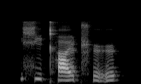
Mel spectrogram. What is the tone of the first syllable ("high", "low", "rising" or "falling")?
falling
